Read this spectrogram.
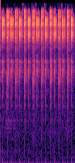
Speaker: it's flapping both ways the clicking you can hear is actually mechanical stops very simple very effective they did have limited output power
